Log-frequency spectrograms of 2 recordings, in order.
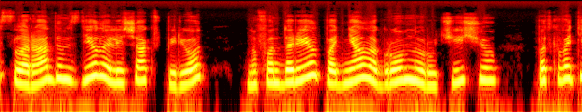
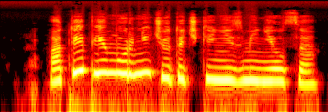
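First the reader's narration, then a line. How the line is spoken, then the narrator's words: Mock stern. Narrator (Russian): притворно нахмурила брови Леса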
